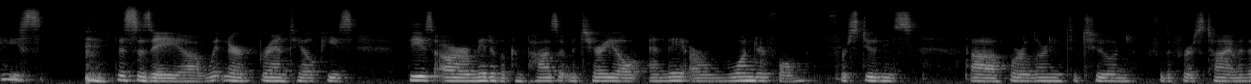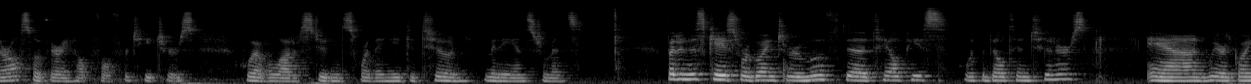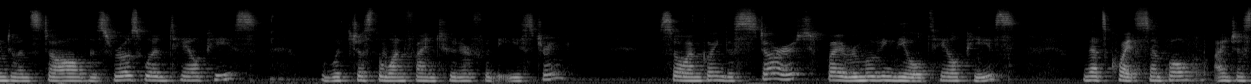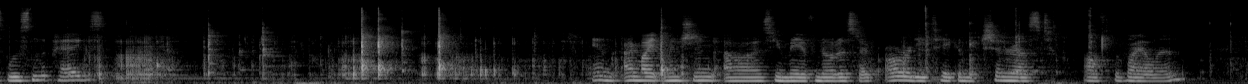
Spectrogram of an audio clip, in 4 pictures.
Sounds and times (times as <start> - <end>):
Speech: 0.0 - 18.4, 19.2 - 30.8, 31.6 - 35.2, 35.8 - 38.6, 43.4 - 49.5.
